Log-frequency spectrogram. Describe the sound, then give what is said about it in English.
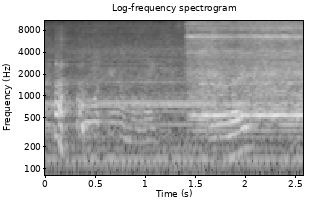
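A mini lathe turning a custom pen whirs with a steady motor hum while a tool scrapes and gouges the spinning workpiece, the cutting growing brighter and harsher partway through, with some speech-like sound mixed in. “yeah, my dad brought his mini lathe. To, uh, he turns custom pins.”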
